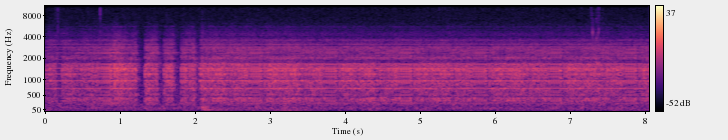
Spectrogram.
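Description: A steady, buzzing radio telemetry signal from a weather radiosonde drones on through static. Its regular hum is a transmission divided into frames, each frame a complete set of data, and is broken by a few brief clicks near the start. No one speaks.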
